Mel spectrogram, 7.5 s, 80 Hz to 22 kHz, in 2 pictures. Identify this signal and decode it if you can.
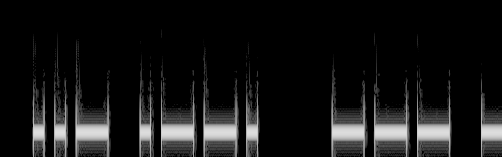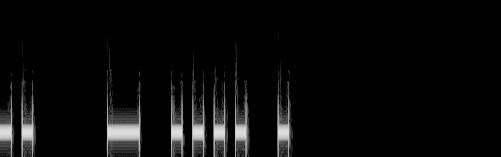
Morse code, heard as a keyed tone, about 15 wpm, 700 Hz. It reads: UP ON THE
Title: Sets of 3 Words 15wpm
